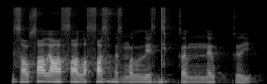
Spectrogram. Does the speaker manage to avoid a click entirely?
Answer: yes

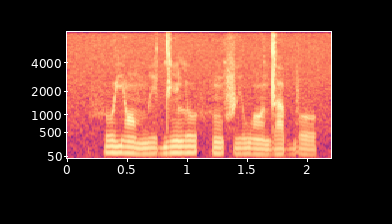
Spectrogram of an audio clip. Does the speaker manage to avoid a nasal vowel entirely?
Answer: no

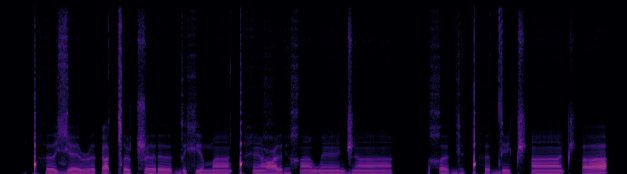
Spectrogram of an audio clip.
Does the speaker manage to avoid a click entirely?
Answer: no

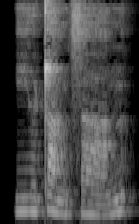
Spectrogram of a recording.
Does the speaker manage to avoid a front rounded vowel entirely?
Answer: yes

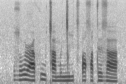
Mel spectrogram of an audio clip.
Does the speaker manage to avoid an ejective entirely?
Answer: no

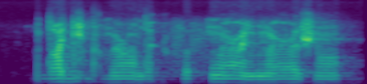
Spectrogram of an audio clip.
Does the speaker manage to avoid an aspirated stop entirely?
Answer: yes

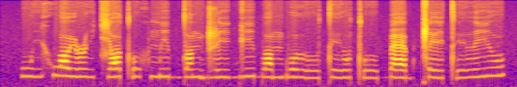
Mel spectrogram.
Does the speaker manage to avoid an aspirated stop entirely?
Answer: yes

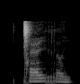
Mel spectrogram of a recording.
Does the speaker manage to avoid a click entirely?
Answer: no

